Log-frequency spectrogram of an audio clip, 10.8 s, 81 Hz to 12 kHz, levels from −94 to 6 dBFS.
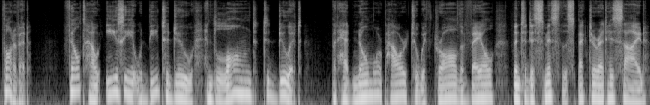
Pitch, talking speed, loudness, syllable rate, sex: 105 Hz, 190 wpm, -19 LUFS, 4.4 syllables/s, male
